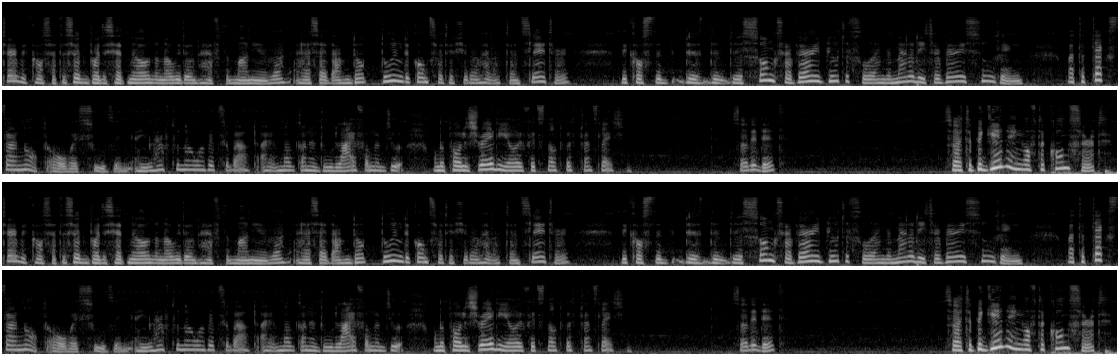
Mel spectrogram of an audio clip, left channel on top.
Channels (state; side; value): identical; both; correlation 1.00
